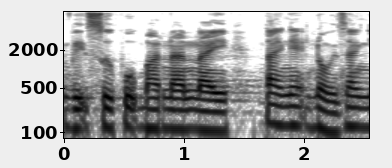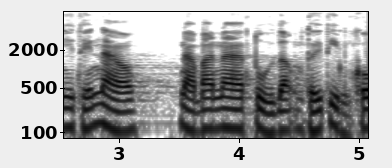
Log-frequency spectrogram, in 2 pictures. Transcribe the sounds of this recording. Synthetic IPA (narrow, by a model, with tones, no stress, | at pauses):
mvḭ˧˨sɨ˧fṵ˧˨ɓaː˧naː˧nːa˨˩j | t̪aː˧˨jŋɛ̰˧˨no˧˩jza˧jŋ̟ɲɨ˧t̪ʰe˨˦naː˨˩w | naː˨˧˩ɓaː˧naː˧t̪u˧˩ɗə̰˧˨wŋ͡mt̪əː˨˦jt̪i˧˩mko˧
